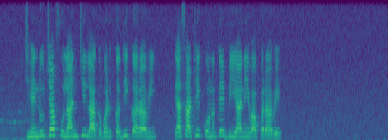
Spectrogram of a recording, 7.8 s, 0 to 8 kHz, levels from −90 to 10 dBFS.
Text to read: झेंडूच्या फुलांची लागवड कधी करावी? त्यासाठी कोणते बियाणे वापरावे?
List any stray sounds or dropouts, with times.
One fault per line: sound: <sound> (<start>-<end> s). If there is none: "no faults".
no faults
